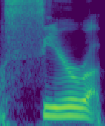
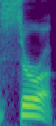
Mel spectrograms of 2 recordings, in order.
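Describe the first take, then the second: First: The first syllable sounds like a long 'seer'. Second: The first syllable has a short, unstretched vowel.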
